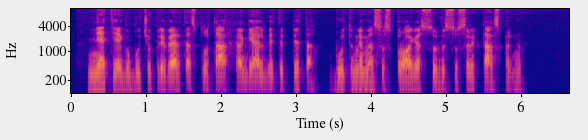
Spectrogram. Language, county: Lithuanian, Šiauliai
